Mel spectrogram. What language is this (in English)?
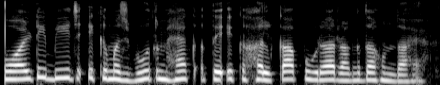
Punjabi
